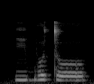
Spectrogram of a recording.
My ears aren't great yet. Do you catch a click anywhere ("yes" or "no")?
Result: no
